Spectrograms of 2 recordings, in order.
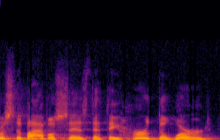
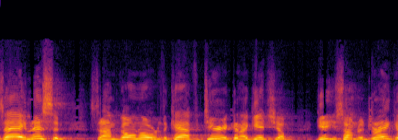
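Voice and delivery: bright, higher friendly coworker voice; coworker offer; 8 semitones higher, 5 dB louder, faster than usual. Retold or imitated. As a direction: voice the friendly guy calling out. Coworker voiced in retold story.

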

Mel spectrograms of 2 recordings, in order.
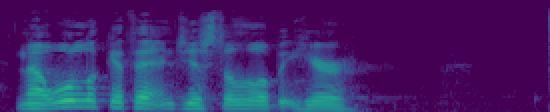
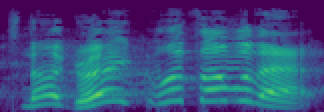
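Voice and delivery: mock wife complaint; 10 semitones higher, 9 dB louder than usual. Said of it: "I'm gonna use it the next time".

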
